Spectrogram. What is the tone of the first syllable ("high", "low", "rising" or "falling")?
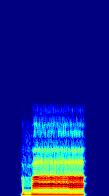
low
